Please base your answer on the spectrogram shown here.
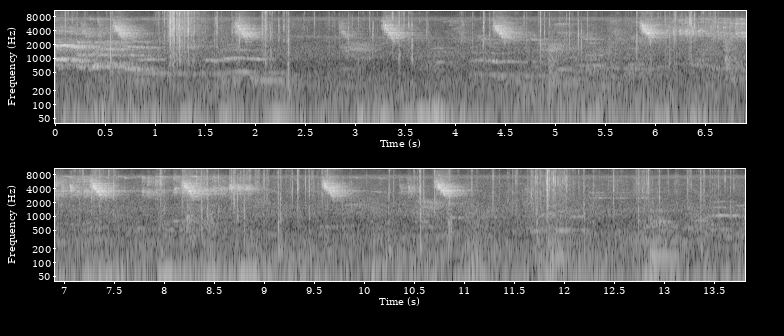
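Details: Several sparrows calling for food in the rain, giving a busy run of sharp, high, falling chirps one after another, nearly continuous, with a constant low background hum beneath.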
